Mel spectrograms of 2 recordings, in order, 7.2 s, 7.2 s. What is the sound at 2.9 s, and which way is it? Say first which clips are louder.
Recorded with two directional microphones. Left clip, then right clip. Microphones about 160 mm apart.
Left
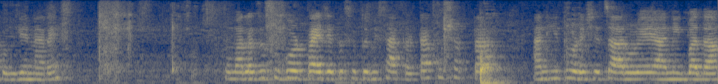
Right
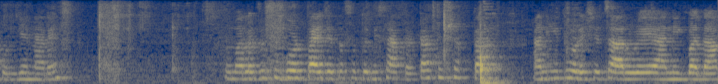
Speech: left 3 dB; 25° left (ahead or behind).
